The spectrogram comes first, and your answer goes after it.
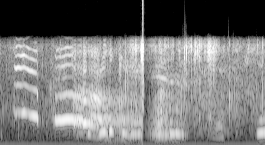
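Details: Basset Hound puppies interested in visitors whine in short, high, falling cries, two in quick succession at the start and a thin one at the end, mixed with a person's cooing voice and a sharp click.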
